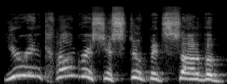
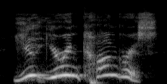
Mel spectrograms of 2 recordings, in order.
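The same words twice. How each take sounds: First: Exasperated retort. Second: You're in Congress said slowly, each word spelled out; slow down and lean on you're; slow emphatic repeat. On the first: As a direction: throw You're in Congress back at him, annoyed. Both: Real, not acted. Repeats line to guest.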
